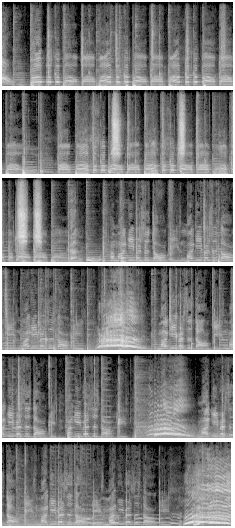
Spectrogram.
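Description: A song with loud, wailing and warbling vocals over rough, jangly strummed guitars, the singing swooping and straining with occasional laugh-like yelps throughout.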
